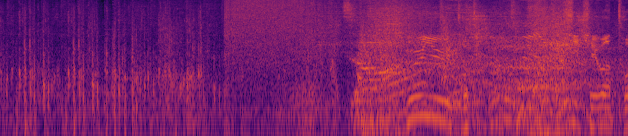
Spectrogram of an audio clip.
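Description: Swords slash and clang in rapid combat.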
